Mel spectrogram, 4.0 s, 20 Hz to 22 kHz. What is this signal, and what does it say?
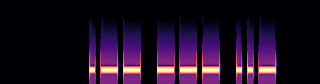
Morse code, heard as a keyed tone, about 17 wpm, 700 Hz. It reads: WOU
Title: Top Three Letter Combinations in Words 17wpm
